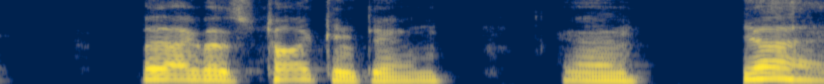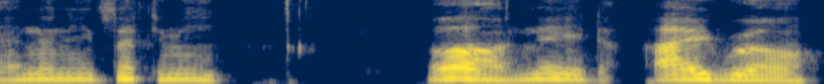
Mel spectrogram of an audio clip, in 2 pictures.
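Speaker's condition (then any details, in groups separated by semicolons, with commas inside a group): Cerebral palsy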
